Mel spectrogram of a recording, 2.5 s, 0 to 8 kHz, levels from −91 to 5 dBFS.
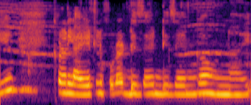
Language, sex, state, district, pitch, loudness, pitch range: Telugu, female, Andhra Pradesh, Sri Satya Sai, 230 Hz, -15 LUFS, 215-255 Hz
